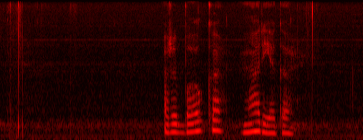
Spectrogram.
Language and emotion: Russian, neutral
